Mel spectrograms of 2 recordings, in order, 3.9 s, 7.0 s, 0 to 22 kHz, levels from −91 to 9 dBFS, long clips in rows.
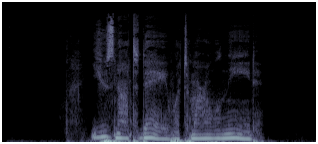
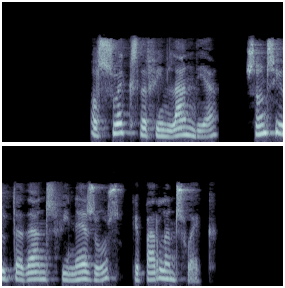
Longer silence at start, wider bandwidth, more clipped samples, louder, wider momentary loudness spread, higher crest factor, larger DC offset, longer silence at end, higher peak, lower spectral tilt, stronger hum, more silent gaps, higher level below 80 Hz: about the same, 1.1 s vs 1.1 s; first, 14.5 kHz vs 8.4 kHz; neither; second, -36 LUFS vs -17 LUFS; second, 7 LU vs 10 LU; about the same, 16 dB vs 18 dB; neither; second, 0.65 s vs 1.1 s; second, -18 dBFS vs 0 dBFS; first, -5 dB/octave vs -2.5 dB/octave; neither; second, none vs 2.71-3.04 s, 5.06-5.13 s; first, -44 dBFS vs -64 dBFS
